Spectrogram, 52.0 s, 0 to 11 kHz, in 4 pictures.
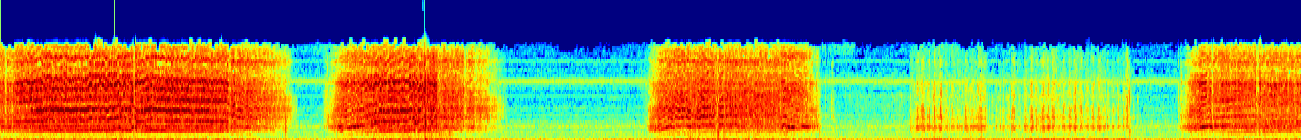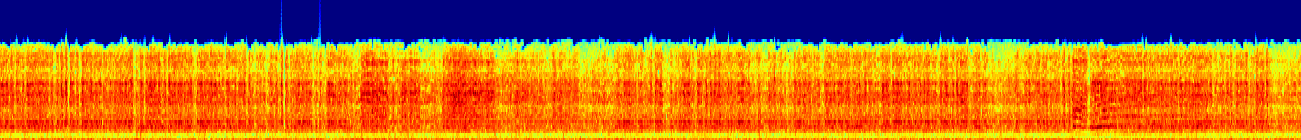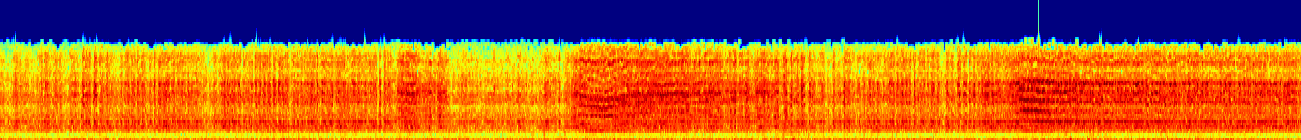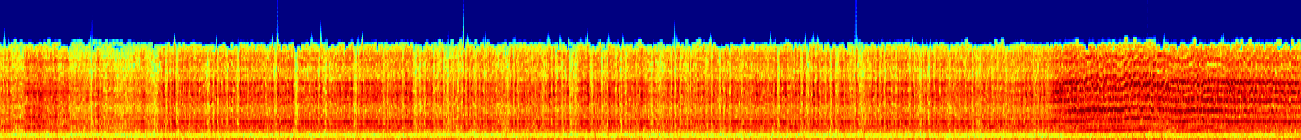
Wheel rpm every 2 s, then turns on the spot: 190, 90, 50, 100, 30, 20, 170, 200, 200, 200, 200, 190, 190, 200, 200, 200, 200, 200, 200, 200, 200, 200, 200, 200, 200, 200.
8-10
